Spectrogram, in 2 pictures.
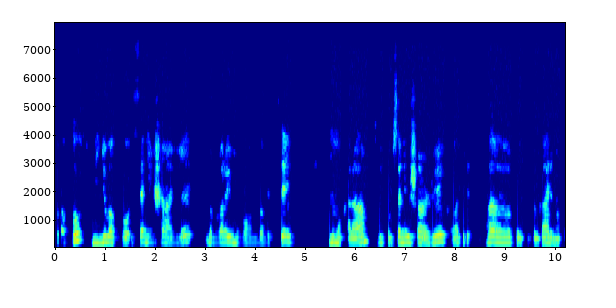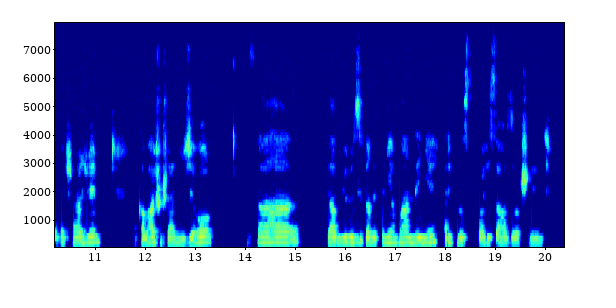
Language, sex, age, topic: Kinyarwanda, female, 18-24, education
